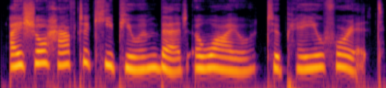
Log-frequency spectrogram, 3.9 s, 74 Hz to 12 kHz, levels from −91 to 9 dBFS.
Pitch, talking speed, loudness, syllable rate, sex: 240 Hz, 215 wpm, -16 LUFS, 4.8 syllables/s, female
